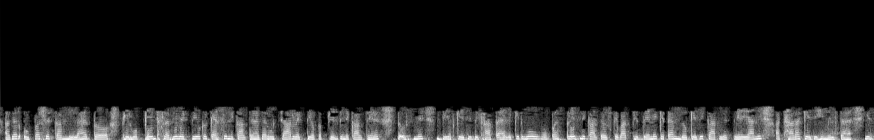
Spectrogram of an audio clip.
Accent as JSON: {"language": "Hindi", "town": "Gola", "region": "Jharkhand", "country": "India", "said": "मैं गोला प्रखंड से हूँ। आज मैं हमारे यहाँ राज्य झारखंड के सभी गांव में हो रहे राशन वितरण प्रणाली में कटौती के बारे में अपनी राय रखना चाहती हूँ।"}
